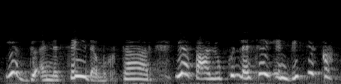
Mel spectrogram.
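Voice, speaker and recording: A woman voicing a spirited, nosy schoolgirl in an Arabic cartoon dub, with an animated delivery. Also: high-pitched, a little fast. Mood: amused. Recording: tinny, phone-like old TV dub audio.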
